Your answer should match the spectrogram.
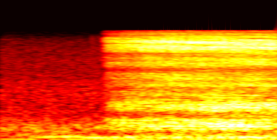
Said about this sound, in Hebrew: ואנחנו נתחיל את הסיבוב הראשון שהריכוז שלנו בו הוא בבטן. אז נשימות לבטן.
